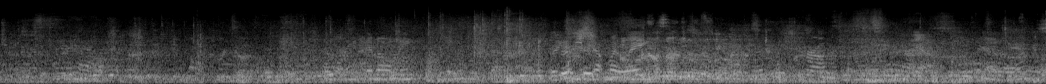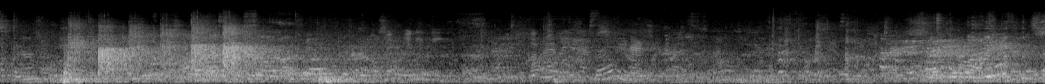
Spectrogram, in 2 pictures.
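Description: A woman talks in a large echoing hall.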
